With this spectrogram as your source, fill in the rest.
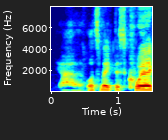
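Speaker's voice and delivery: aside dropped low in pitch. Retelling what an opponent whispered to his friend: imitating someone whispering. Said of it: "I hear him whisper under his breath".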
